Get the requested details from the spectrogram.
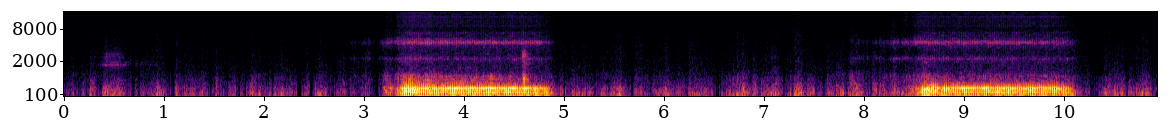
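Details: Husband snoring in sleep while wearing a mask: two long, loud, rumbling snores about five seconds apart, with quiet breathing between them.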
